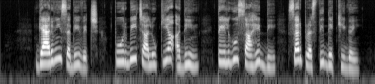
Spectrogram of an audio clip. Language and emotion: Punjabi, neutral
